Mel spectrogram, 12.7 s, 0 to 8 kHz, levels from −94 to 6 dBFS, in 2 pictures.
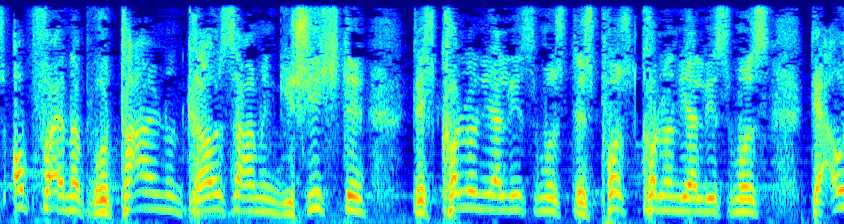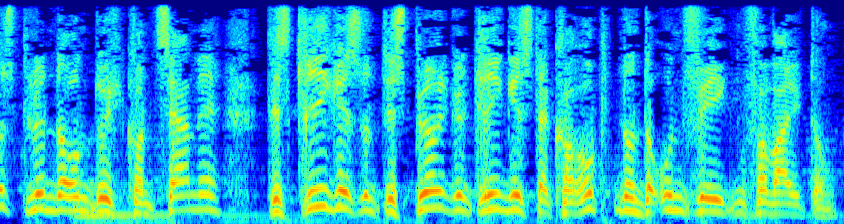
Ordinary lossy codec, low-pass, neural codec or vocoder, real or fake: none; 7.2 kHz; none; real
